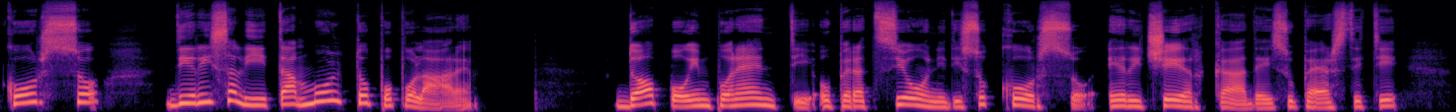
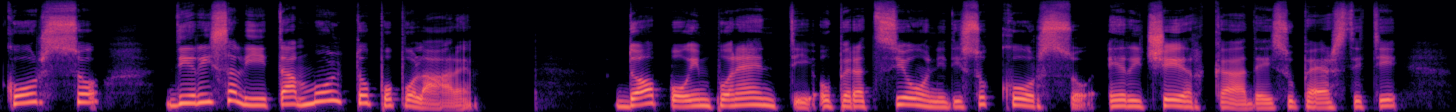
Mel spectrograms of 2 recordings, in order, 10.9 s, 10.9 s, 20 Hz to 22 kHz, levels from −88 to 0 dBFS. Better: neither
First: none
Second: none

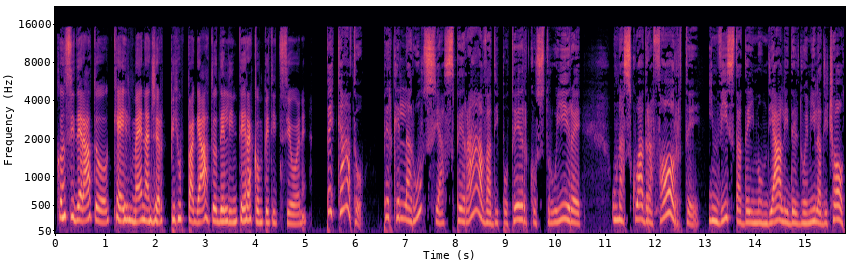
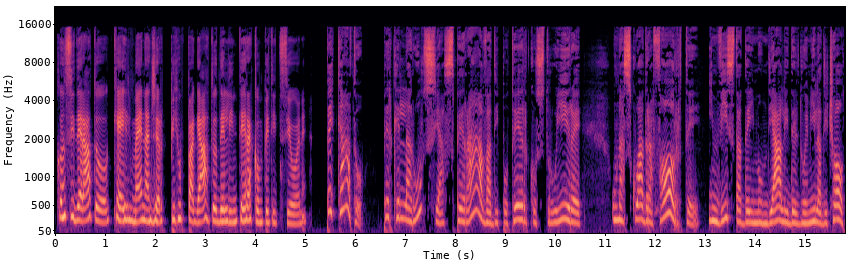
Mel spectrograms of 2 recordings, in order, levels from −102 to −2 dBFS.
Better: neither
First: none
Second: none

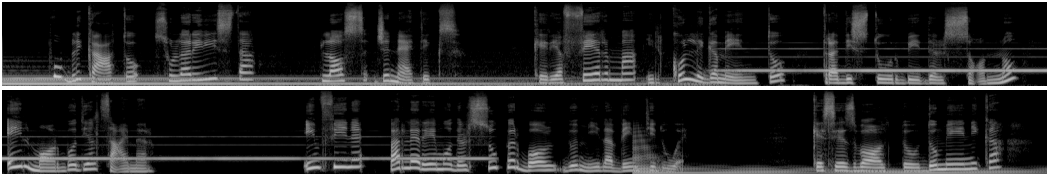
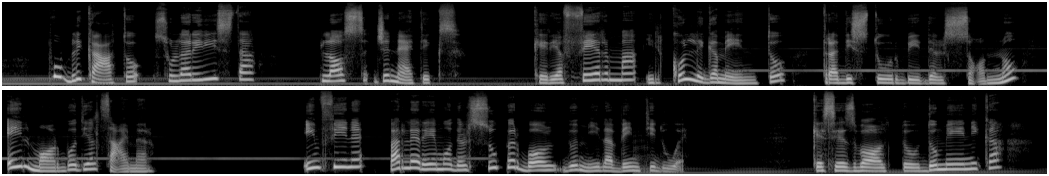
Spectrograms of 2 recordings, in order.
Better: second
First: background music; loud; throughout; 6 dB below the speech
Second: background music; faint; throughout; 25 dB below the speech

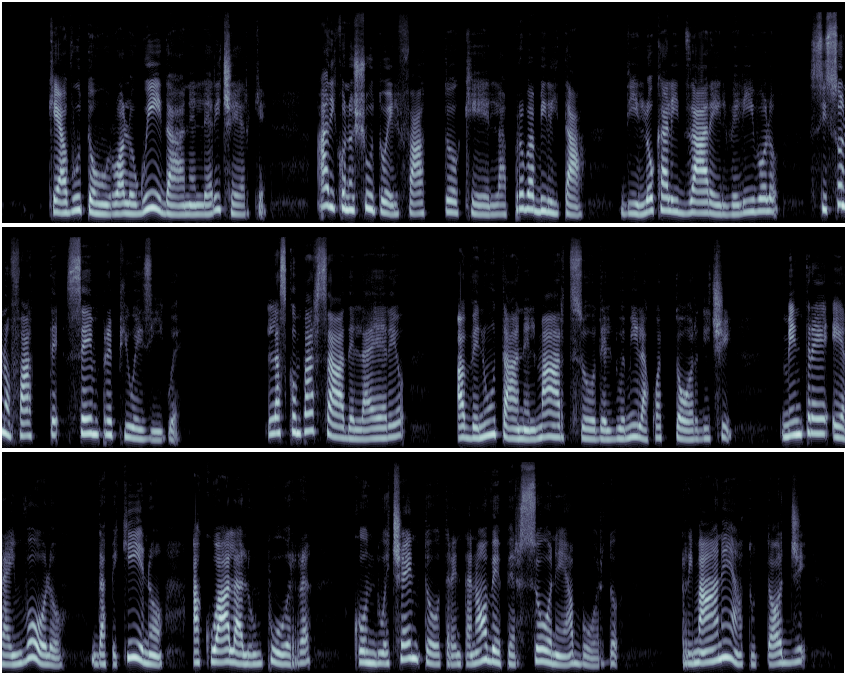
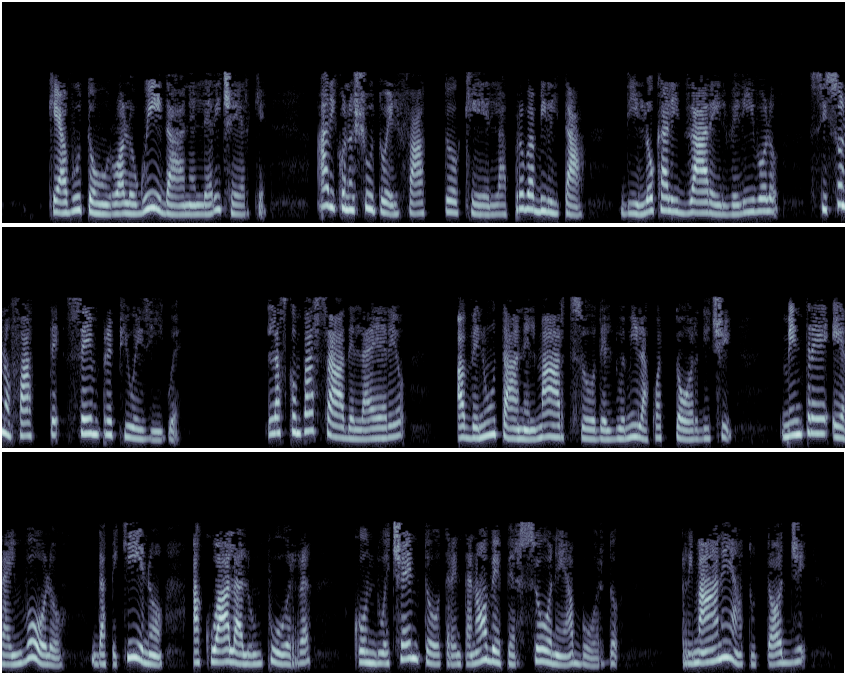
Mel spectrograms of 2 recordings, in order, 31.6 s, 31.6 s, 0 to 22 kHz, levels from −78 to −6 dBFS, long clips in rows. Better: first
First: none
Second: garbled, watery; slightly; nothing above 6 kHz

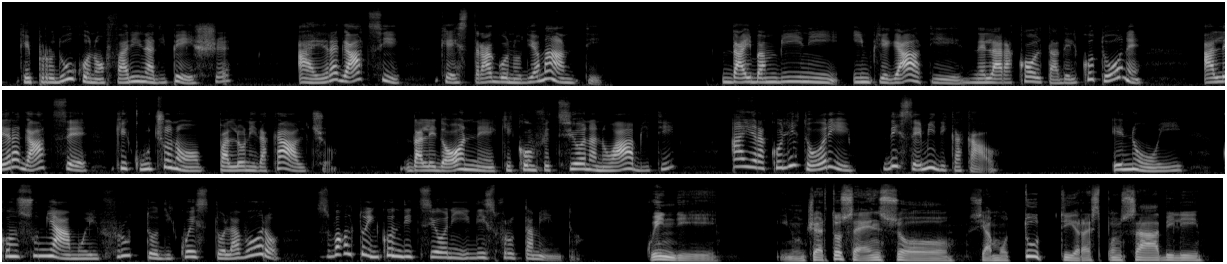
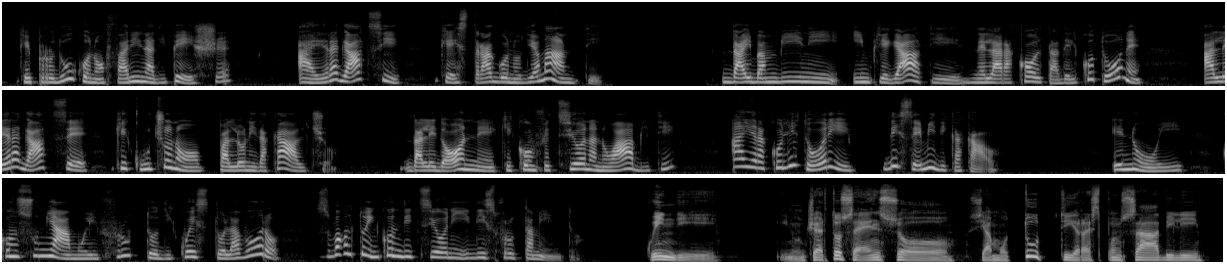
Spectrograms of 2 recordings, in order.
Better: neither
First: none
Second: none

